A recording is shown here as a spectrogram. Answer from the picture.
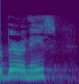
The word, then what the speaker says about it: Berenice: Ptolemy the Second Philadelphus, who was the king of Egypt from 285 to 246 BC, he would give his daughter Berenice, B-E-R-E-N-I-C-E, like Berry Nice, but Berenice is the way it's pronounced.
